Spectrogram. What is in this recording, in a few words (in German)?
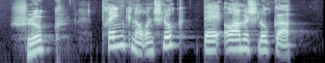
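"schlogk", Wittlicher Wörterbuch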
